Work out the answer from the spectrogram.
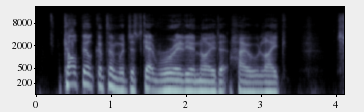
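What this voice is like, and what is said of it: Usual voice. Nothing is said of it.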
